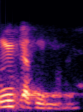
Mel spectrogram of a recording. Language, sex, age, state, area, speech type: Sanskrit, male, 18-30, Rajasthan, rural, conversation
